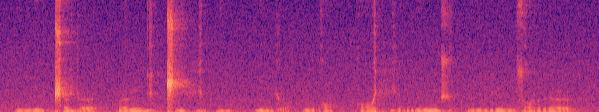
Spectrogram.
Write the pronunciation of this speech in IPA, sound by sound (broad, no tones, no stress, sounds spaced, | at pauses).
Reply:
lː y ǁ œ j œ | p œ ŋ ɡ i ǁ i fʲ ɔ k͡p i pː i mʲ ɔ | ŋ ɡ ɔ kː ɔ fʲ œ r y n d͡ʒ u k͡p y r y n z ɔ r œ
